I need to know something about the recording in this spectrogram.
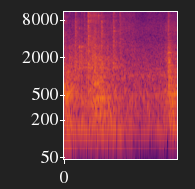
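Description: Chalk scraping and tapping on a blackboard as a formula is written, in short scratchy strokes that die away in the second half.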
